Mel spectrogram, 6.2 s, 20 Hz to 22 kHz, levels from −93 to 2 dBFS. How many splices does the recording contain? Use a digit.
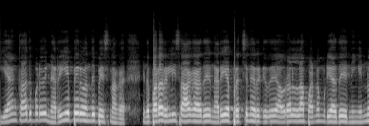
0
